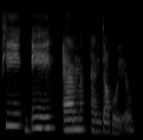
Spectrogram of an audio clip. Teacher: little bit too by means two and lavial means lips so you use both of your lips you contact them together to shape that air flow when you make these types of sounds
